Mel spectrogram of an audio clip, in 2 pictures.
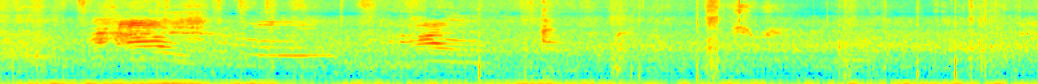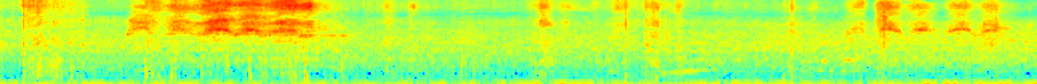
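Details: Hungry homeless stray cats on the street after a snowfall, meowing: two drawn-out, wavering meows near the start and a short rising one later, over steady low street rumble and faint voices.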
